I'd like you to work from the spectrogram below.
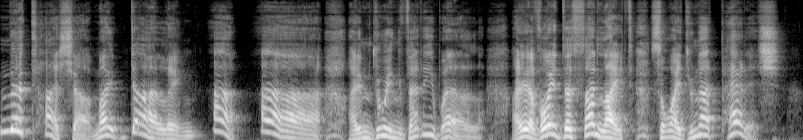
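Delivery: theatrical vampire voice, every ah drawn out long. Playing a caller to a podcast: the Count voice. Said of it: "the Count's on the phone".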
